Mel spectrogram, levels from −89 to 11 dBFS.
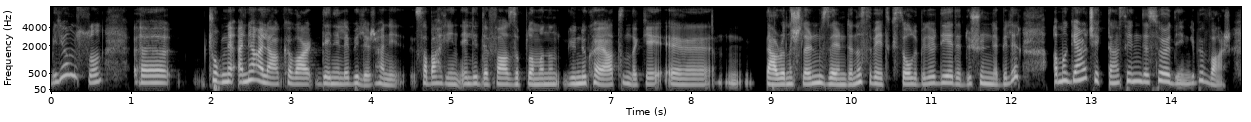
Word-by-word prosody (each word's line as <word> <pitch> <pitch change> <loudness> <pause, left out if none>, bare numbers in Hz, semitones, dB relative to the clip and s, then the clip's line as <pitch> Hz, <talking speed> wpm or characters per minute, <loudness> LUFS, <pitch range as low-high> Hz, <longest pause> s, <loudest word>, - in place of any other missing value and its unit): Biliyor 305 - -2
musun? 250 - -3 0.5
Eee, 205 -1 +3 0.5
çok 260 -5 0
ne 230 0 +3
eee, 225 +2 +4
"Ne 285 0 +4
alaka 185 -5 +3
var?" 170 -1 +4
denilebilir. 175 -4 -1
Hani, 155 -5 -4 0.2
sabahleyin 190 -4 -1
50 180 0 -3
defa 170 0 +3
zıplamanın 165 0 -1
günlük 185 +2 -1
hayatındaki, 160 0 +1 0.2
eee, 155 -2 -1 0.3
ımm, - - -6 0.3
davranışlarının 170 +3 +5
üzerinde 165 -3 +1
nasıl 220 -1 0
bir 180 - +2
etkisi 170 +1 -2
olabilir 170 +3 -1
diye 200 -2 +2
de 165 -2 -6
düşünülebilir 180 - -2 0.4
ama 240 +3 +1
gerçekten 255 -7 +1
senin 245 +2 -1
de 225 - 0
söylediğin 220 - 0
gibi 250 -8 -6
var. 160 - -1
180 Hz, 140 wpm, -23 LUFS, 165-215 Hz, 0.5 s, davranışlarının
